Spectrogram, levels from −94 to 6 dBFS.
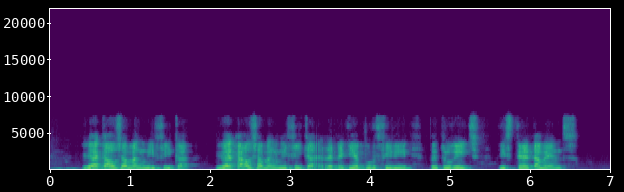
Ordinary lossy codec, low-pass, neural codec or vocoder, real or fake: Opus, 64 kbps; 7.2 kHz; codec, 16 kHz, 2 kbps, FreqCodec, smaller model; fake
